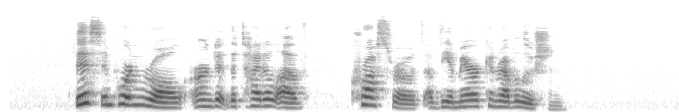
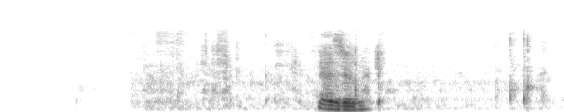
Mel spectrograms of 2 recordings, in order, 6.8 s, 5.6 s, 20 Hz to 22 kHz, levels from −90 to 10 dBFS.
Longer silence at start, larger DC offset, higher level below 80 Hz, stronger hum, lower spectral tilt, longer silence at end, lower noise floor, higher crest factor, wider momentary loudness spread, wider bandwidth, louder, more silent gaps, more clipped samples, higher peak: second, 0.75 s vs 3.2 s; neither; second, under -90 dBFS vs -72 dBFS; neither; second, -4.5 dB/octave vs -9 dB/octave; first, 1.25 s vs 0.35 s; second, -77 dBFS vs -85 dBFS; second, 18 dB vs 24 dB; second, 9 LU vs 28 LU; first, 10.5 kHz vs 6.8 kHz; second, -30 LUFS vs -22 LUFS; neither; neither; second, -14 dBFS vs -6 dBFS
